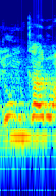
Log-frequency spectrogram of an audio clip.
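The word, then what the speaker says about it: ينكر: Yakni fi sinil lati yunkiru alaihi fiha law kana qad ata munkaron yufsidu alal musallina salatahum. Artinya di usia ya di mana yungkaru ya bacanya yungkaru alaihi, di mana pada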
